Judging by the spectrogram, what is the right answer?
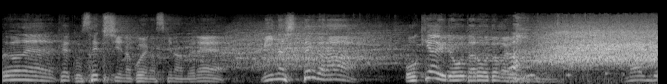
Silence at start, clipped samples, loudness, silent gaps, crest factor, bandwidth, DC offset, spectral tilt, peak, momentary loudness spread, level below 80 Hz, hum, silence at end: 0 s; under 0.1%; -15 LUFS; none; 18 dB; 12.5 kHz; under 0.1%; -1 dB/octave; 0 dBFS; 16 LU; -60 dBFS; none; 0.1 s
